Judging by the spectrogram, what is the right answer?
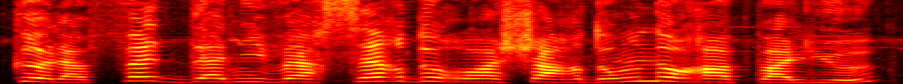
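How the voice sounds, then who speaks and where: Young elf boy, very high, bright, earnest, practical, French cartoon. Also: normal speed. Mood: curious.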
